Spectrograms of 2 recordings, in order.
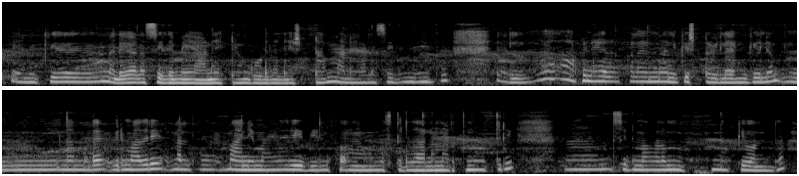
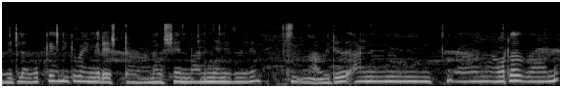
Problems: none marked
